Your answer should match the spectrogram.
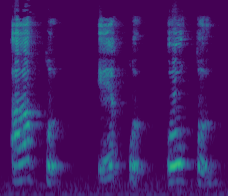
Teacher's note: اس جھٹکے کو جو ہم باؤنسنگ بیک محسوس کر رہے ہیں آواز کو، اس کو کلکلا بھی کہا جاتا ہے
